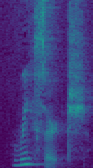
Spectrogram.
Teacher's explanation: in American English you will hear people putting the stress on the second syllable but most often it's on the first syllable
